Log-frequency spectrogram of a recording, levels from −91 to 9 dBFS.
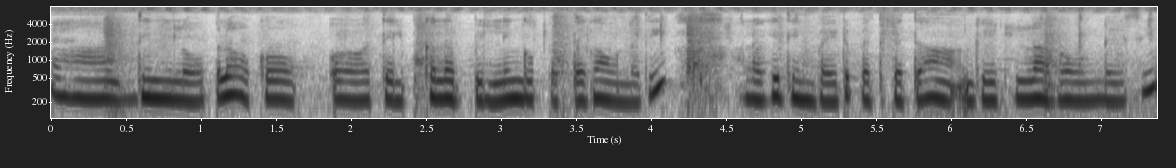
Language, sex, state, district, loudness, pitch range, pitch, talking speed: Telugu, female, Andhra Pradesh, Visakhapatnam, -15 LUFS, 215-230 Hz, 220 Hz, 140 wpm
